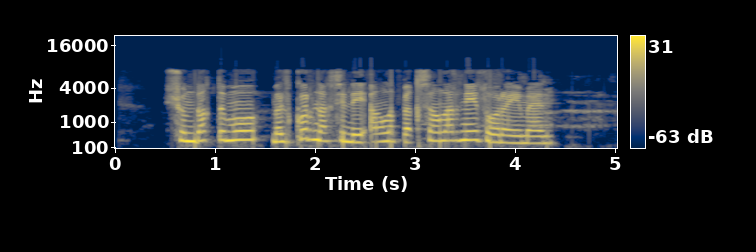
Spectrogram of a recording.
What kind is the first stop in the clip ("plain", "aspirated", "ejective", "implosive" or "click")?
plain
